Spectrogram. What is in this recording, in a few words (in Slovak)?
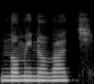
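"nominovať", Slovak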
